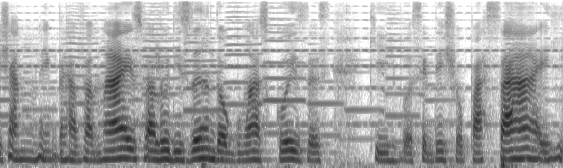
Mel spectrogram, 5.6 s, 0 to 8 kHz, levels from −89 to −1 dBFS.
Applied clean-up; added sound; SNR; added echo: none; Bowed string instrument + Trumpet; 17 dB; none.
